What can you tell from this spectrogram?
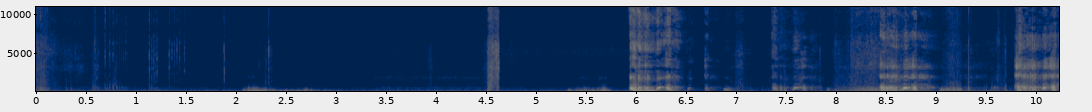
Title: wheezing turns into coughing fit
